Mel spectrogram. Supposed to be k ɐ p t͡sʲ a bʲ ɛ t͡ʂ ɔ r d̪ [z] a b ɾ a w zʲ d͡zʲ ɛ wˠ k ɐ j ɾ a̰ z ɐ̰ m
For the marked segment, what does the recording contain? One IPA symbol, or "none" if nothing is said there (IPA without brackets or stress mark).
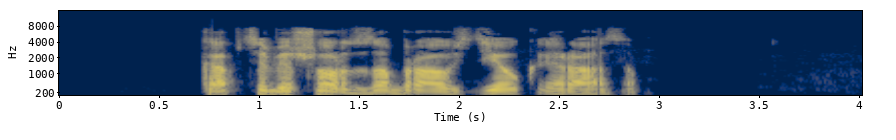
z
